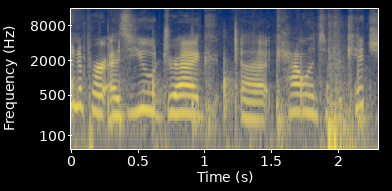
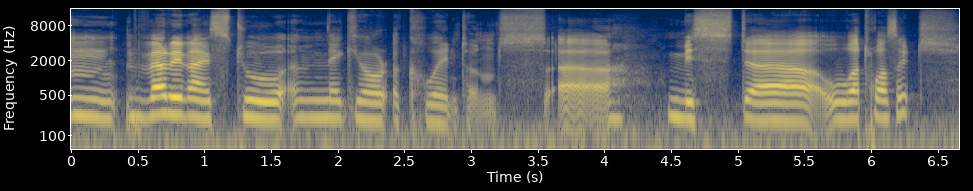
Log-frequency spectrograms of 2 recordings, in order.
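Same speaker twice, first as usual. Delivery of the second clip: very slow, snooty, condescending, haughty drawl; 2 semitones lower than usual. Voicing a gentleman looking down his nose at the party: haughty voice. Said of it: "he looks down his nose at you".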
